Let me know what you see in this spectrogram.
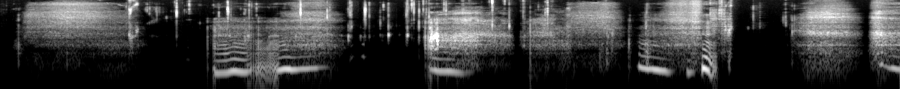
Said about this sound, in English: Having a tongue licking and sucking and slurping all over that sore, sexy, wet pussy.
